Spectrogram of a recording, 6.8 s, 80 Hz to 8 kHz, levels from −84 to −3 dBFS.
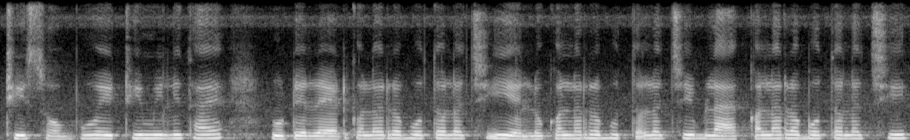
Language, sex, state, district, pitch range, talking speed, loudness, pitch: Odia, female, Odisha, Sambalpur, 190-200 Hz, 150 wpm, -15 LUFS, 195 Hz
